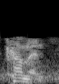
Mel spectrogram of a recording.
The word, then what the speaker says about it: Cummins: I was listening to the current episode, and Jimmy, it's Cummins. The G is silent. There's no G.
